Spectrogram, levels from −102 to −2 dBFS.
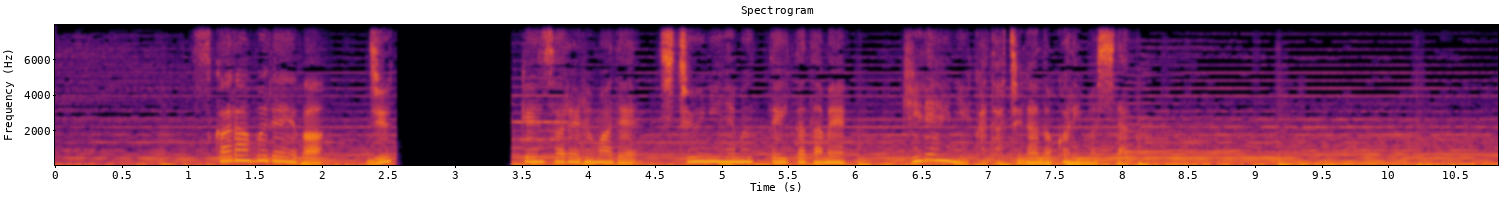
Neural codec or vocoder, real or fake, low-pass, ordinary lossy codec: none; real; none; none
